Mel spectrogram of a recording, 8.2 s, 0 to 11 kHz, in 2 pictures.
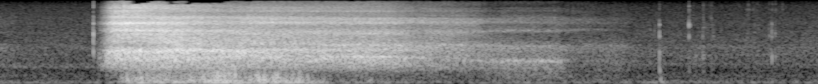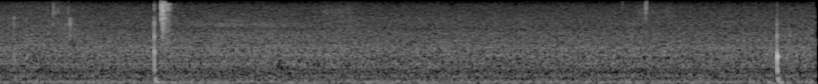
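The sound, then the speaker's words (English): A single long exhale through the mouth after a held breath: a loud, breathy rush that gradually fades, then quiet with a few faint clicks. “And 1 last time in through your nose. Hold it at the top. And exhale through your mouth.”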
